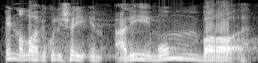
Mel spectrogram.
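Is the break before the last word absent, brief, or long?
absent. عليم runs straight into براءة with no stop. The verses are joined in one flow. "الوجه الثالث الوصل"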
